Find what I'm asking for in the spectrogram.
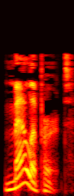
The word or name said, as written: malapert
